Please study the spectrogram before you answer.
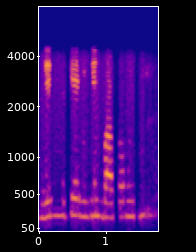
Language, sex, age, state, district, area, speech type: Urdu, male, 18-30, Bihar, Araria, rural, conversation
